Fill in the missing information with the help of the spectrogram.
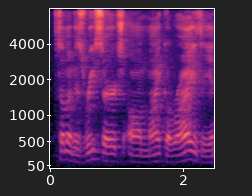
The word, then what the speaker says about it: mycorrhizae: And if you have trouble remembering that name, if it's new to you, I just tell my students at Texas A&M University, just think of your Irish cousin mycorrhizae and you'll never forget it again.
